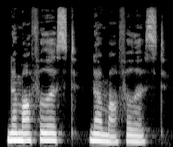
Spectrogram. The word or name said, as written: nemophilist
